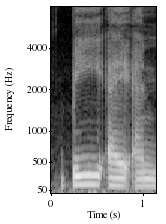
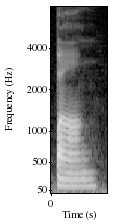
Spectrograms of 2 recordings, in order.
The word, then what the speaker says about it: bang: Eng so for example ba ng you would expect this to be pronounced as bang if it was something like English but actually it's ba not bang but bong and the Eng sound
